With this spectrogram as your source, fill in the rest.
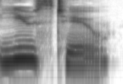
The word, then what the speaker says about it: used to: In the past form, it's used to, with a D, even though in fast speech it can sound like there's no D there at all.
